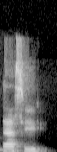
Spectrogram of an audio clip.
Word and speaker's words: Nasi: Nassi.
